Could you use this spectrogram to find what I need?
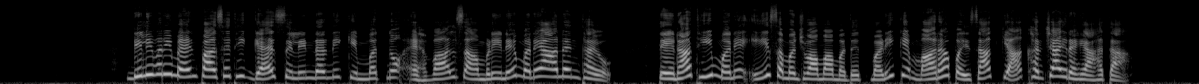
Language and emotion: Gujarati, happy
